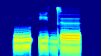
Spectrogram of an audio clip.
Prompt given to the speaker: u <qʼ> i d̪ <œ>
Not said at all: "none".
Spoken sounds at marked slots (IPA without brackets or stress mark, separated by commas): ʔ, ə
